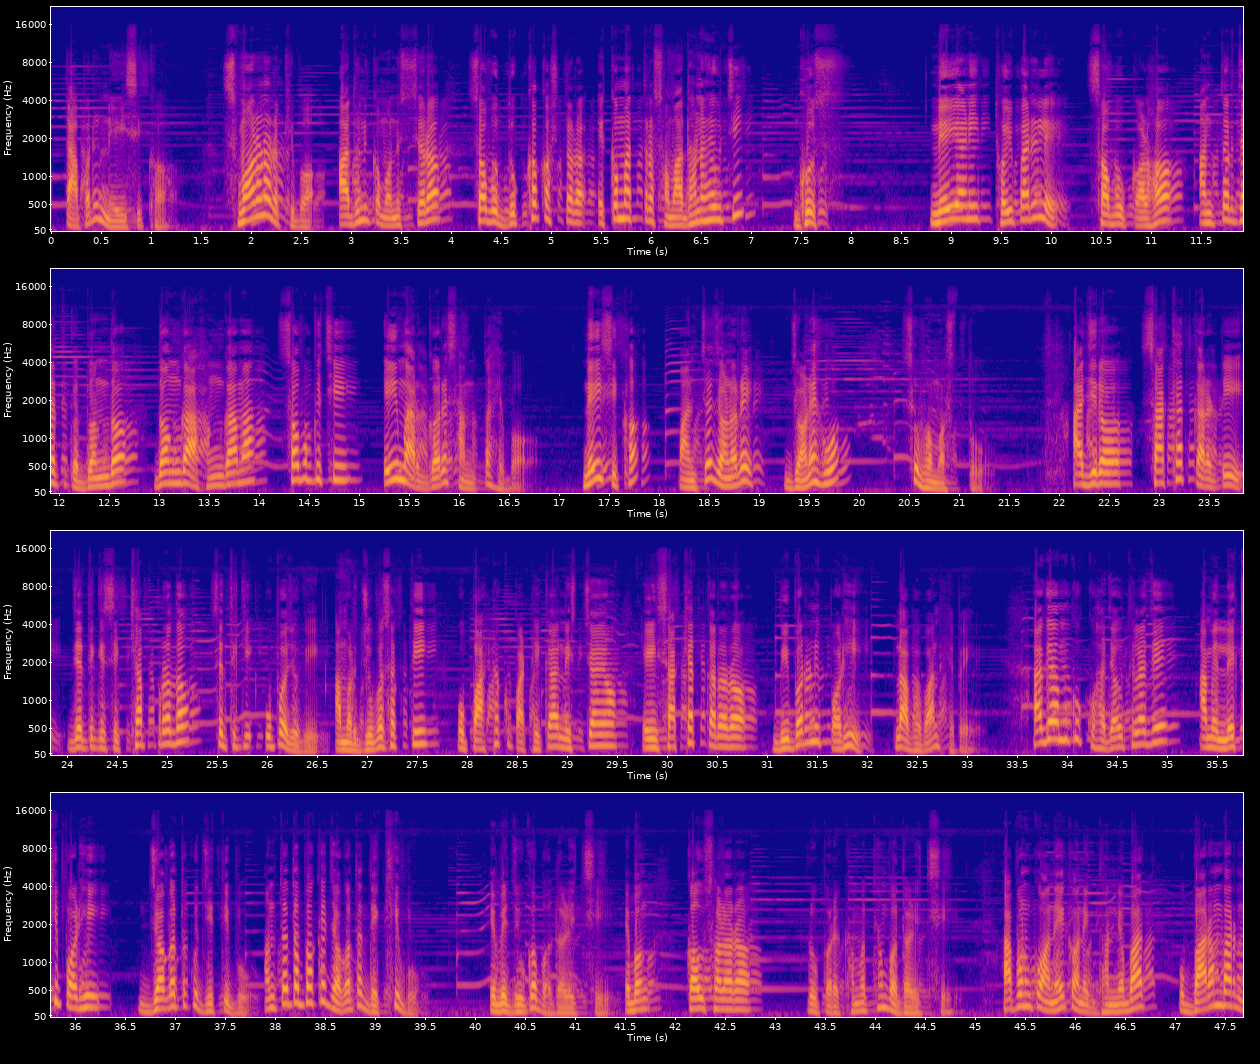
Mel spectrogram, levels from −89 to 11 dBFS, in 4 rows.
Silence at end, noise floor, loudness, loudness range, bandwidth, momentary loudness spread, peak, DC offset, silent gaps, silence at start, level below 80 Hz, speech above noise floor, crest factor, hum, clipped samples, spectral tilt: 0 s; -57 dBFS; -16 LUFS; 3 LU; 14 kHz; 12 LU; 0 dBFS; under 0.1%; none; 0.15 s; -54 dBFS; 42 dB; 16 dB; none; under 0.1%; -7 dB/octave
